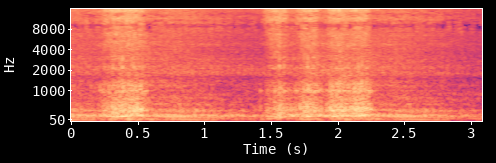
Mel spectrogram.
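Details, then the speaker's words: 1932 Ford roadster, built 383 V8 with IDF/HPMX carbs synchronized, bigger idle jets, idle mixture about 3/4 turn out: blips up cleanly off idle in quick stabs, settles back, no stumble; idling fast but fine, carburetion healthy. "Oh yeah. It's coming right up off the idle. It's idling good. It's idling pretty fast, which is fine, because when it kicks into gear, it'll drop it down."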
